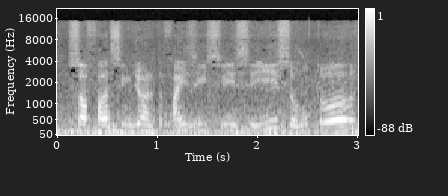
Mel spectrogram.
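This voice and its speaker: Noticeable background noise runs through the clip. A man talks very fast. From São José do Rio Preto, São Paulo state, Brazil. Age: 20s. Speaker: bank clerk. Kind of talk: casual interview.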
